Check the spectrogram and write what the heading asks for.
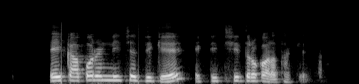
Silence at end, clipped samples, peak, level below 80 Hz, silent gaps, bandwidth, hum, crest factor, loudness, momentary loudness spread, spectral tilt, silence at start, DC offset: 0.55 s; under 0.1%; -2 dBFS; -54 dBFS; none; 5.2 kHz; none; 16 dB; -16 LUFS; 11 LU; -10.5 dB/octave; 0.5 s; under 0.1%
